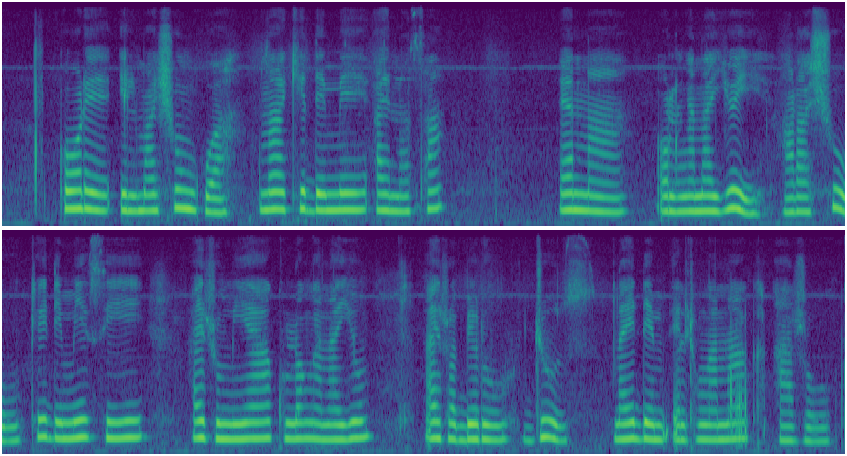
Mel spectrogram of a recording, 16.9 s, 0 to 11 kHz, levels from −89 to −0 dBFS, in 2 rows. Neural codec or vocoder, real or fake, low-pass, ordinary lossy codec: none; real; 9.9 kHz; none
